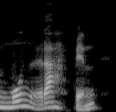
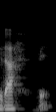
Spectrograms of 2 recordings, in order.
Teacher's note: O b virando p, desvozeada, e temos uma aspiração também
